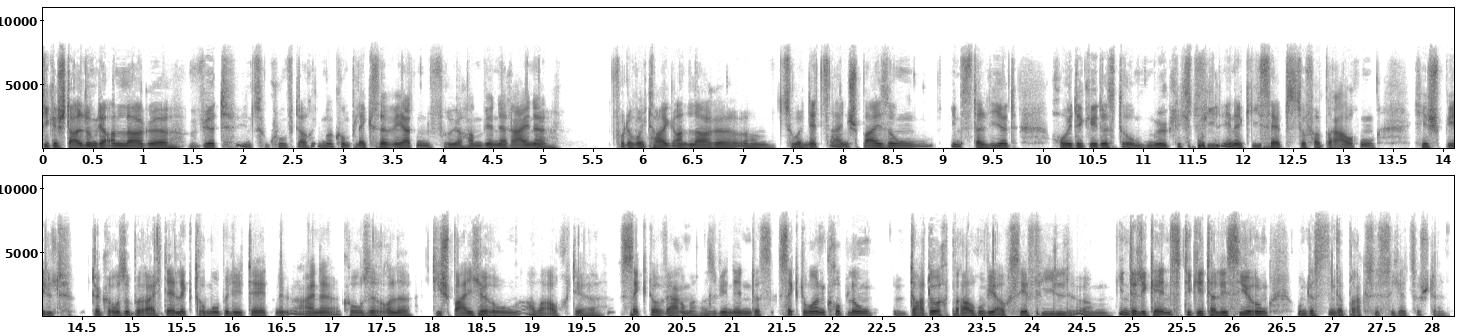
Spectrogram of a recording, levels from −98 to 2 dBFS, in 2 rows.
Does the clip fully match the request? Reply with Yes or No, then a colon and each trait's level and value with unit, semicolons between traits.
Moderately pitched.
No: low, 120 Hz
